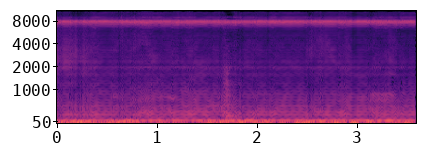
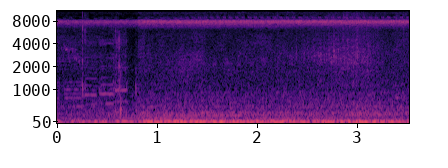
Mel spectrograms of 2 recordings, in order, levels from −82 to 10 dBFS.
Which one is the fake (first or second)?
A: first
